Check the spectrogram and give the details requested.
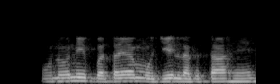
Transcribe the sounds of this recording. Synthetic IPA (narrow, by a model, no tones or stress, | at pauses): ʊnɦõːnebɐt̪aːjamʊd͡ʒʱelɐɡt̪aɦɛː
